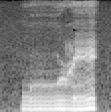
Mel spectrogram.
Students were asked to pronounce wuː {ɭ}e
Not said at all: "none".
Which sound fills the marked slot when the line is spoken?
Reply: ɭ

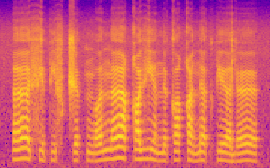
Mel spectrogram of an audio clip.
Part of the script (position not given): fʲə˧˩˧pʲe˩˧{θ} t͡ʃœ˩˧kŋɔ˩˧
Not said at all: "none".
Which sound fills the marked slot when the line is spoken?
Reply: f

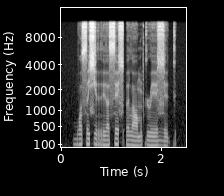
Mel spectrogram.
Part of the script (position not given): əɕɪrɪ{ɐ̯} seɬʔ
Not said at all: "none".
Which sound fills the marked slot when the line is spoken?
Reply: ɐ̯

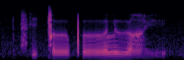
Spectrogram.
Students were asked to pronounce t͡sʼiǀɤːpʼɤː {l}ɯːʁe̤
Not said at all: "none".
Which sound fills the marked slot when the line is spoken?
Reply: l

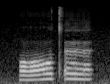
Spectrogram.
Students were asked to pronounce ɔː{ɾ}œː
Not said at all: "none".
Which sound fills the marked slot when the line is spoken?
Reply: tʼ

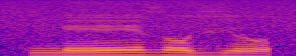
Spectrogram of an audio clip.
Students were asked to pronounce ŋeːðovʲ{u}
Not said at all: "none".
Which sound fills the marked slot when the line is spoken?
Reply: o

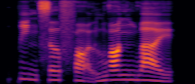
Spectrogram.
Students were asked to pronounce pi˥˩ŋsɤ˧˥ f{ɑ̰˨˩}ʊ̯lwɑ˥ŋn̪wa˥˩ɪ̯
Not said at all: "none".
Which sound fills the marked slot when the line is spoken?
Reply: ɑ̰˨˩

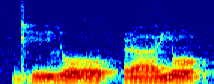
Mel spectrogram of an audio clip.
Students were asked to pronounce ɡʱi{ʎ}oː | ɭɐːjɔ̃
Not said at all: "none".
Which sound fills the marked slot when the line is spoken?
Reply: ʎ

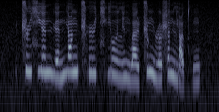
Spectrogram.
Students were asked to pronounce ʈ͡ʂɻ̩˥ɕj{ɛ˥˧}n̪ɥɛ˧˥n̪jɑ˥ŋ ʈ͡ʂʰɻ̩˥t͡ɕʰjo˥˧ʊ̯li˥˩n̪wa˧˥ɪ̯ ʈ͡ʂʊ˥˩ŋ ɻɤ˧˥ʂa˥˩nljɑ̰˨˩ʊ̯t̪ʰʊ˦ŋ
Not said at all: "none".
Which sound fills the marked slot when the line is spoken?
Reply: ɛ˥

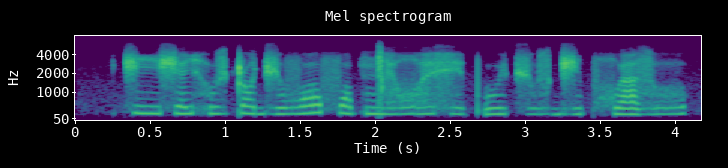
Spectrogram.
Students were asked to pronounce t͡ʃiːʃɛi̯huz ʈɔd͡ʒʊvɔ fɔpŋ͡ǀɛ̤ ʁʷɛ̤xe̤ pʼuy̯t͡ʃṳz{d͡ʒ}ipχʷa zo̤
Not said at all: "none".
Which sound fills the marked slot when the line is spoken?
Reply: d͡ʒ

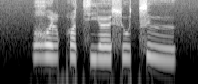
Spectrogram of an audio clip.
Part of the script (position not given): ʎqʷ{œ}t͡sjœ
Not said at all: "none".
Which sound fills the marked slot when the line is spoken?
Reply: ɛ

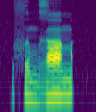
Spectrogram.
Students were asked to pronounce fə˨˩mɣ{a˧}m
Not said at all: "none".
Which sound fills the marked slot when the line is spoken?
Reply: a˧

